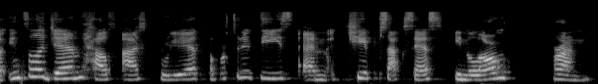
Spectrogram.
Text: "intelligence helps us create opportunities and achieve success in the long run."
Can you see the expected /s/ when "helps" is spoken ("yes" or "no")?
no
